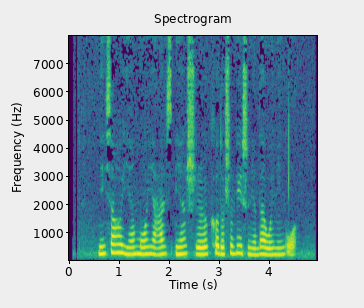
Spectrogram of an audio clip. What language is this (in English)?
Chinese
